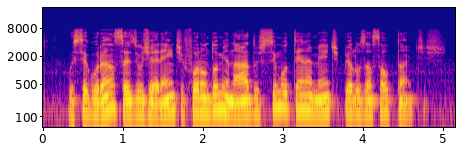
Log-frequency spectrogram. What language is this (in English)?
Portuguese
